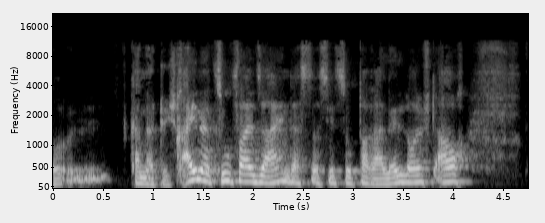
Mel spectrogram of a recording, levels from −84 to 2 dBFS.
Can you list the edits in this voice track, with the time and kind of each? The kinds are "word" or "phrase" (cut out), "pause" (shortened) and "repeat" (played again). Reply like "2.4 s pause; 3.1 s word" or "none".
none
